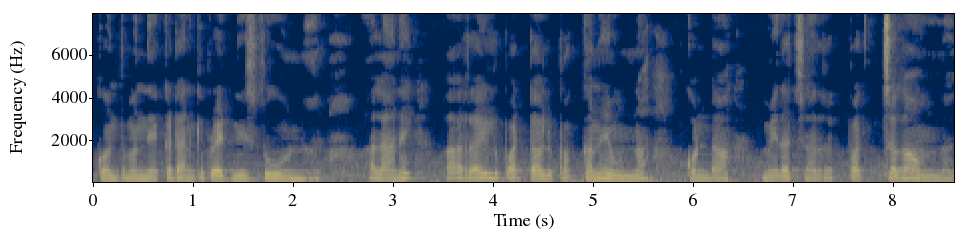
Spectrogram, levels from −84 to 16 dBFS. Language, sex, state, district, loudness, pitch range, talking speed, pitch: Telugu, female, Andhra Pradesh, Sri Satya Sai, -18 LUFS, 190-210 Hz, 105 wpm, 200 Hz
